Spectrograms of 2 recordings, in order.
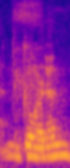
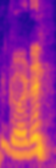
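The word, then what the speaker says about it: Gourgon: name is spelled g-o-u-r-g-o-n Gordon Gordon yeah like Gord I'm asking you nicely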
